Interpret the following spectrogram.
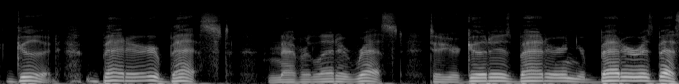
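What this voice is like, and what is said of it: Folksy twang, Mark Twain style. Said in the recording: “a little bit of a twang. ... Give us some Mark. Give us some Mark Twain.”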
